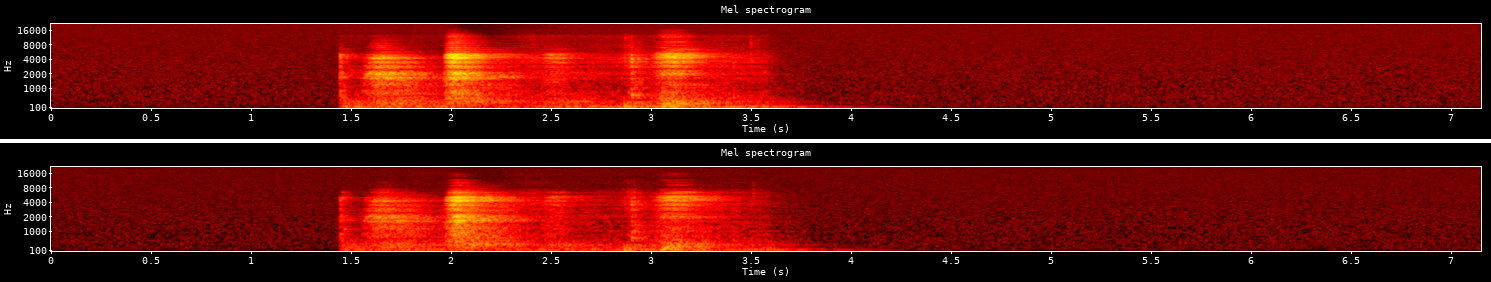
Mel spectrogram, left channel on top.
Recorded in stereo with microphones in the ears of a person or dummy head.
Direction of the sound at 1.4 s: 20° left (ahead or behind).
